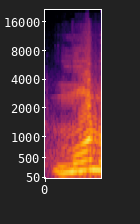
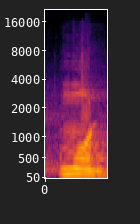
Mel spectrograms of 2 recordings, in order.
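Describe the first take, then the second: First: মন with a plain open অ, mɔn; মন read the wrong way, open অ. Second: মন said as mon, rounded o; মন with the vowel like o; correct reading. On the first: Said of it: "মন উচ্চারণ করি না". (মন ভুল উচ্চারণ, খোলা অ দিয়ে) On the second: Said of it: "আমরা উচ্চারণ করি কি?". (মন সঠিক উচ্চারণ, মোন) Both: Shown as a demonstration.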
